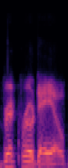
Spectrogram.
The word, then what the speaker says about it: Brick Rodeo: It's pronounced Brick Rodeo, by the way. With a little accent.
